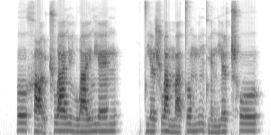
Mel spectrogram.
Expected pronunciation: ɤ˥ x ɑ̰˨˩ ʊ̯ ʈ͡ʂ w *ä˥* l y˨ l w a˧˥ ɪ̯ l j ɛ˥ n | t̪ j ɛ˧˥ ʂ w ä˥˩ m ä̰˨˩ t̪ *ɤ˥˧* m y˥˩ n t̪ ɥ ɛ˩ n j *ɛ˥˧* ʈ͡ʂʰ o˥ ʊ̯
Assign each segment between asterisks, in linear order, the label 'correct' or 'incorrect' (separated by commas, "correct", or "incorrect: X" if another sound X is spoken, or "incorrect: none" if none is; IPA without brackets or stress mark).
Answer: correct, correct, incorrect: ɛ˧˥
